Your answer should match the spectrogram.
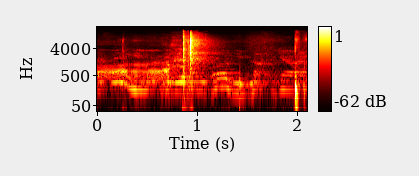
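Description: A person's voice in the background, broken by a sharp click or knock about a second in and another at the very end.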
